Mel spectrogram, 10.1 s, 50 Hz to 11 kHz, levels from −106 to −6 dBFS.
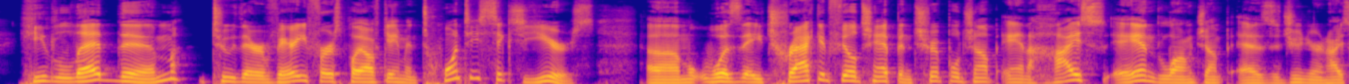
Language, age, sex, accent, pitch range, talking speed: English, 20-39, male, American, 115-160 Hz, 190 wpm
